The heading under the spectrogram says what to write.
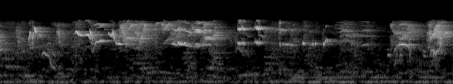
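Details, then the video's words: Oriental magpie-robin performing its 'isian' mimicry medley among other calling birds: loud, bright bursts of fast twittering, whistles and harsh chatters, rising and falling in intensity. "Suara Burung KACER bongkar ISIAN"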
